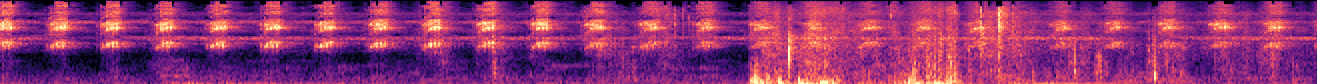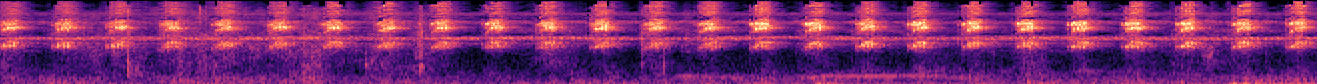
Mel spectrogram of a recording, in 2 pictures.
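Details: Locusts calling at night: a steady train of high, buzzy pulsed chirps repeating nearly four times a second, with a constant thin whine underneath and a brief loud crackling burst partway through.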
